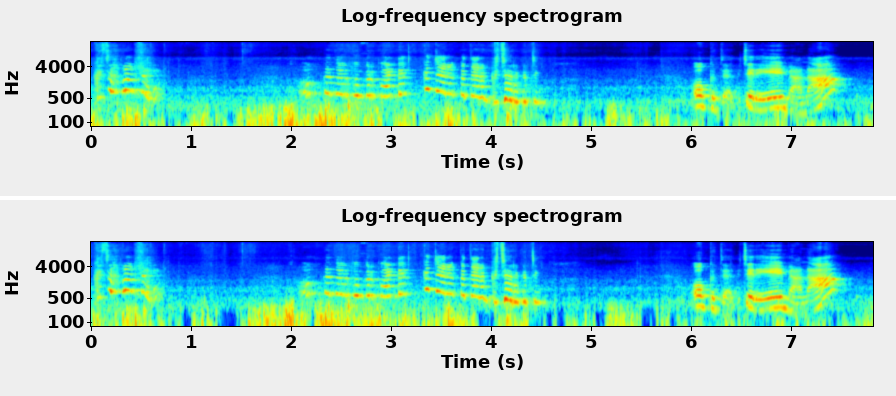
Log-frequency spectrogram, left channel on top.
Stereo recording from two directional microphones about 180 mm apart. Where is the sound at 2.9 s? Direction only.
55° right (ahead or behind).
